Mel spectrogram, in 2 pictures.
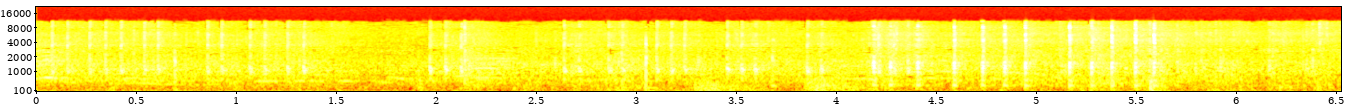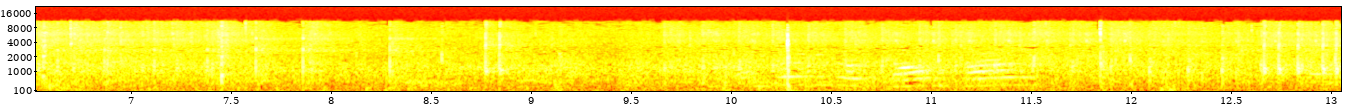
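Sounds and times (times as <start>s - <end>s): airsoft rifle firing clicking shots: 0.0s - 9.0s.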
